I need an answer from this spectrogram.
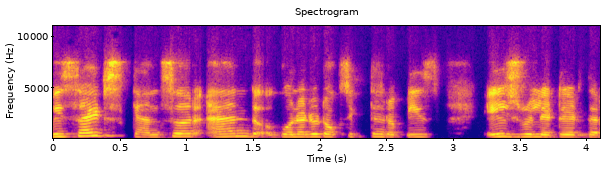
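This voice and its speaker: A woman talks with an Indian accent. Her pitch varies in an ordinary way. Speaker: oncologist. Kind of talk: conference talk. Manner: fast.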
